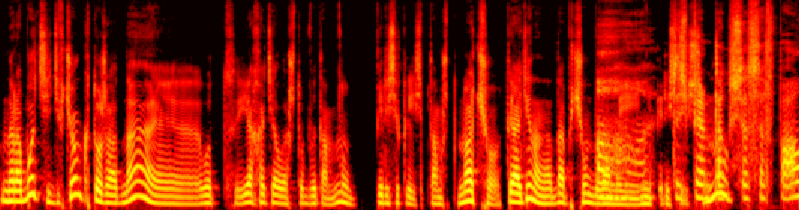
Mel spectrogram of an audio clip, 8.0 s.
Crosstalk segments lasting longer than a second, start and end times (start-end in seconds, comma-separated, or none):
5.9-7.3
